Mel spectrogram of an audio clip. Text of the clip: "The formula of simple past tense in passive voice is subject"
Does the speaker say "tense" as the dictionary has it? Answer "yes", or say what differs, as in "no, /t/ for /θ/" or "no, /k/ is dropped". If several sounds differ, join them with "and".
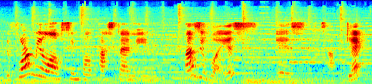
no, /s/ is dropped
